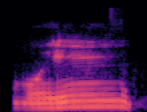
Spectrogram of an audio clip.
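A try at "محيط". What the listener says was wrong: মুহিত বলে আওয়াজ, আওয়াজ চেপে দিলে হবে না, আওয়াজটা ছেড়ে দিতে হবে। মুহিত। জিভ ছেড়ে দেন সঙ্গে সঙ্গে, মুহিত। মুহিত। জিভ ছেড়ে দাও সঙ্গে সঙ্গে, আওয়াজটা আওয়াজটা পিছিয়ে আসবে। যেমন মুহিত।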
